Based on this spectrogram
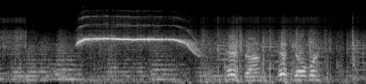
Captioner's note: whistles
